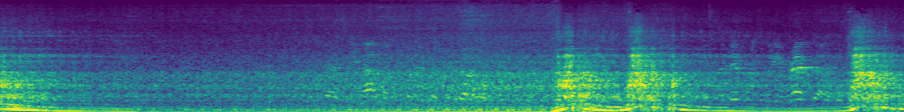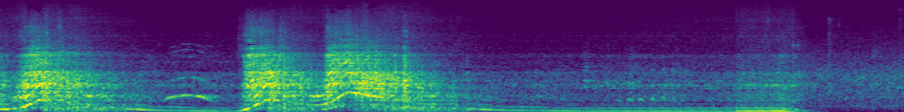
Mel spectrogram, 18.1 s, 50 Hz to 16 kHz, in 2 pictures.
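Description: Ferrari F12's V12 engine, its exhaust valves held open: it fires up with a flare of revs, settles to idle, and is blipped in three quick pairs of revs before settling back and being switched off near the end.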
